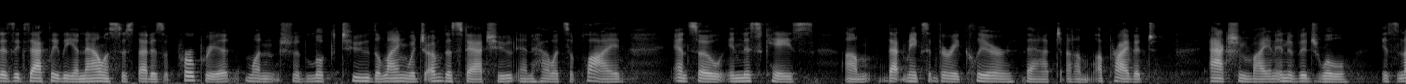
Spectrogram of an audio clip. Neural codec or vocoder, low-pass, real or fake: codec, 16 kHz, 2 kbps, FunCodec, trained on LibriTTS, 25 frames a second; 7.2 kHz; fake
